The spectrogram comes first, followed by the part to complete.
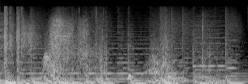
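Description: Cartoon fight sound effects: a quick run of hits and swishes, several sudden strikes in two seconds, over background music.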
